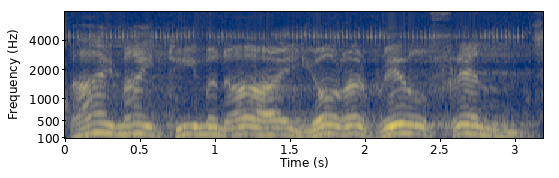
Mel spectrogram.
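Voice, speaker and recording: A man puts on a character voice, pitched high for a man. He speaks at a very slow pace against clear background noise. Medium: read story. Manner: gloomy, theatrical.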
